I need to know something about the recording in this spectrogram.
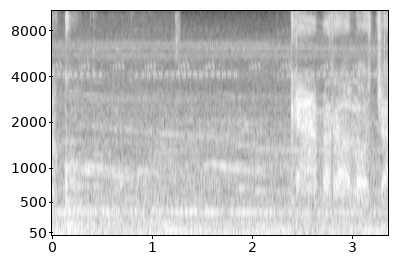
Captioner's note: jackals howling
